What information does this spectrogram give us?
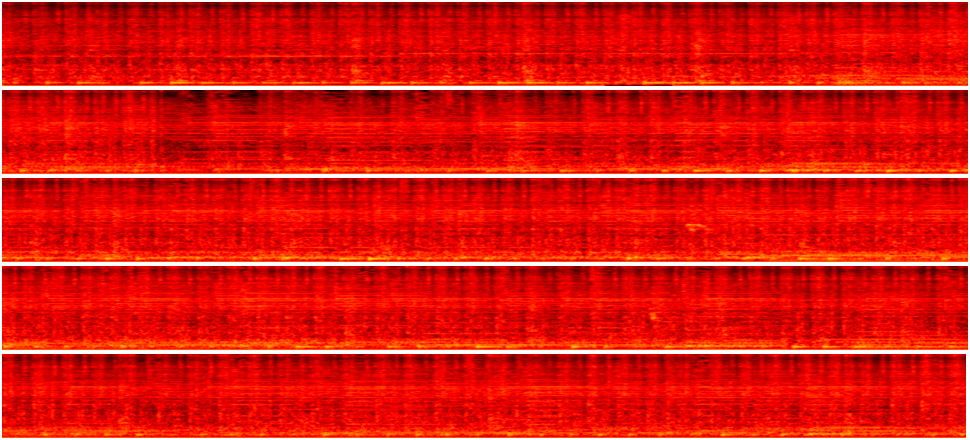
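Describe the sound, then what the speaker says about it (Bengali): A sewing machine double-stitches the corner of a homemade blanket, running as a steady, continuous mechanical whir up close for the whole stretch with no talking. "এই ডবল সেলাইটা দিলে এই কোণাটা একদম এখানে সেটে বসে থাকবে আর একদম পোক্ত হয়ে যাবে সেলাইটা"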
